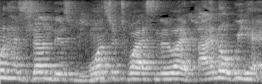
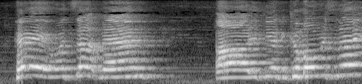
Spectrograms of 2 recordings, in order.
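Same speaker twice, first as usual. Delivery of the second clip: high-pitched shout; 6 semitones higher than usual. In a sketch, the caller on the other end of the phone, yelling into the phone. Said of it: "why are you yelling?".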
